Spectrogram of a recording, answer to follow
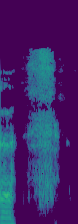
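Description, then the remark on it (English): A brief voiced sound gives way to an audible, breathy intake of air, like a gasp or a few overlapping gasps, lasting about half a second before fading into quiet, in reaction to a rare boat being named as the AQ. “Ooh, I hear some gasps.”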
